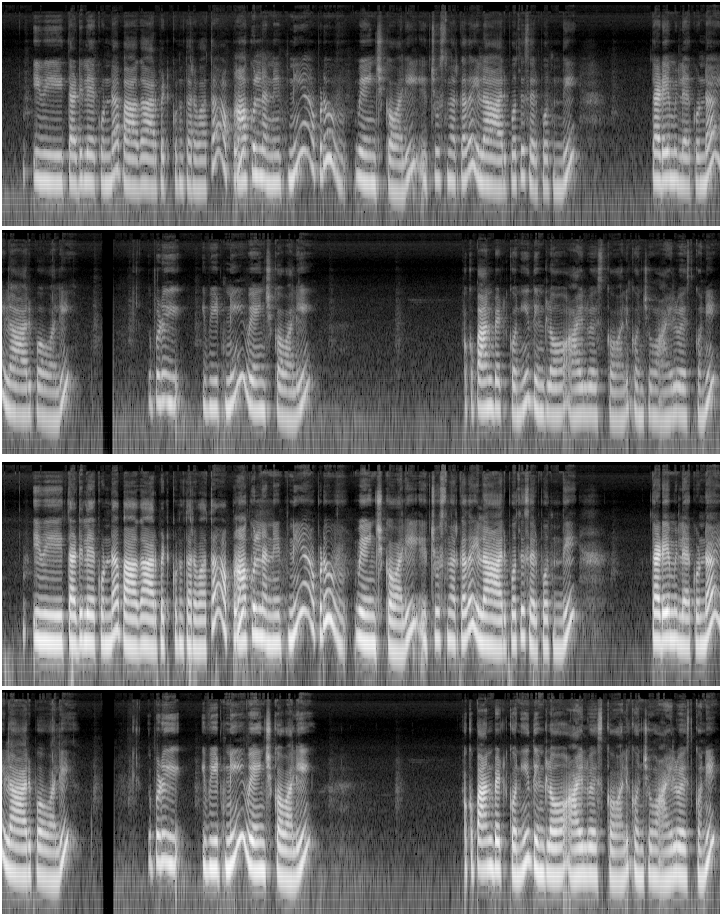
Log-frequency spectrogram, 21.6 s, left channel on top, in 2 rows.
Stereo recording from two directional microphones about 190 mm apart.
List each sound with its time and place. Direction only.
0.4 s speech: 40° right (ahead or behind)
12.7 s a sound: 25° right (ahead or behind)
13.1 s speech: 35° right (ahead or behind)
17.7 s speech: 40° right (ahead or behind)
